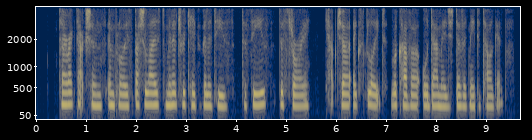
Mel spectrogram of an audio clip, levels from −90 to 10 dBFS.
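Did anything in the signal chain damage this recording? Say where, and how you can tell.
Yes. The damage sits at the jitter buffer, from clock drift between sender and receiver. The sender's clock runs roughly one and a half percent slow, so the buffer keeps draining. On the waveform, the syllable spacing stretches unevenly instead of holding a steady rhythm.

The receiver compensates with repeated timing corrections from 0.59 to 9.67 s. It repeats short slices to play at 98% speed and adds around 150 ms overall. These show as brief duplicated patches, with the spectrogram's 4 kHz ceiling from the G.711 mu-law call path unchanged.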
